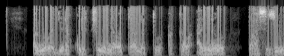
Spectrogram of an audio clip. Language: Kinyarwanda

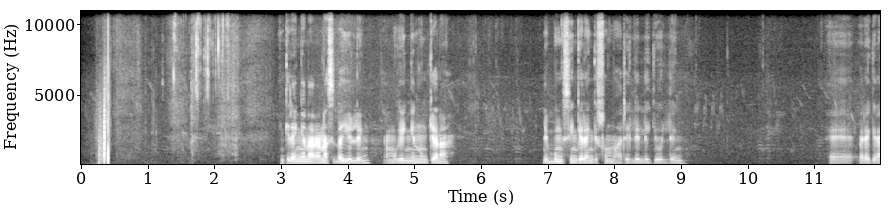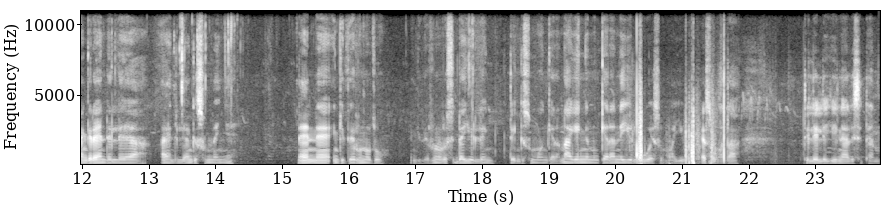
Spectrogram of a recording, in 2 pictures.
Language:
Masai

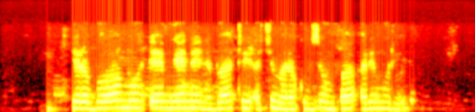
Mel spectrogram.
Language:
Kinyarwanda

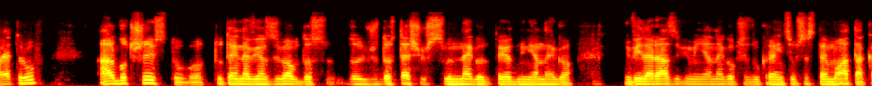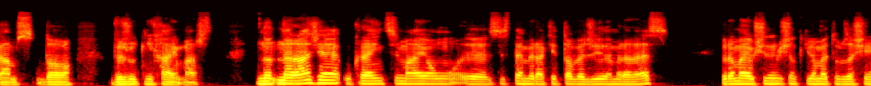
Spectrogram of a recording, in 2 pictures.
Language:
Polish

